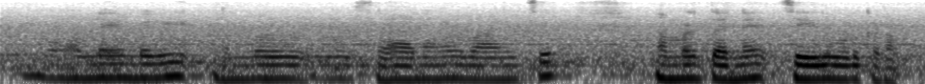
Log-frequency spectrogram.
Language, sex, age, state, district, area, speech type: Malayalam, female, 60+, Kerala, Kollam, rural, spontaneous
